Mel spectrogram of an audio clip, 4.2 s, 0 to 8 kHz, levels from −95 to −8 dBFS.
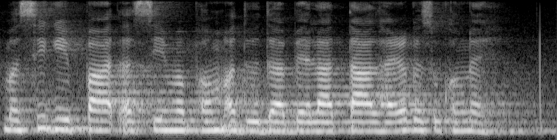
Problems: none marked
